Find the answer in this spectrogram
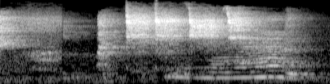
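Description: Baby macaque crying for its milk: one call tails off at the start, then a run of four or five shrill screams follows quickly from about a second in.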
